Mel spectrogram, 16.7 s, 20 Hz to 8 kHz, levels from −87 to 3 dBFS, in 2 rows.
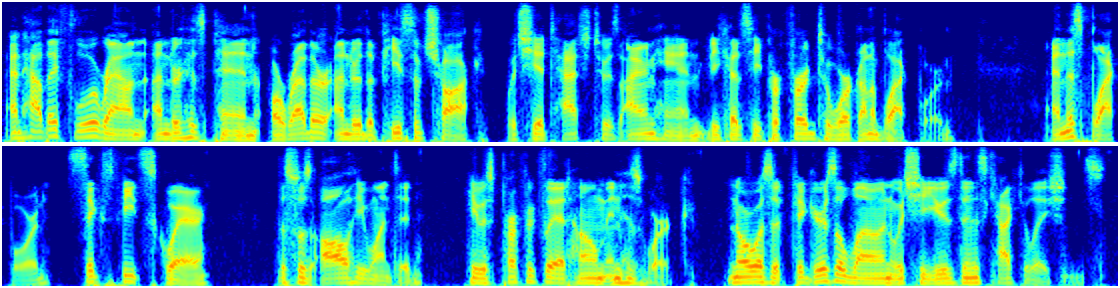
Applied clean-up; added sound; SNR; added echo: none; none; none; none.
